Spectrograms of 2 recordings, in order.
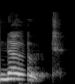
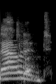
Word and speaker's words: nowt: It is note, like musical Interesting. note. It would be Interesting. nout if it were Yorkshire, but in Ilson it's note. Mm.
